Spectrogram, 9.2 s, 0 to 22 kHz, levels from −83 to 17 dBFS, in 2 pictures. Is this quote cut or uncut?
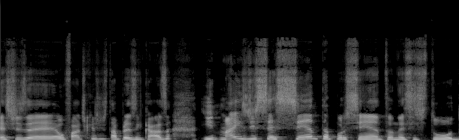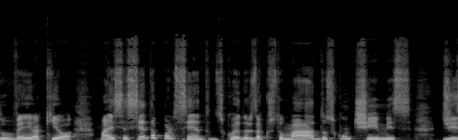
uncut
